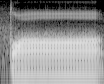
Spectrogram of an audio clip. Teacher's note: طا اور ضا کو ایک الف کے برابر کھینچا جائے گا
